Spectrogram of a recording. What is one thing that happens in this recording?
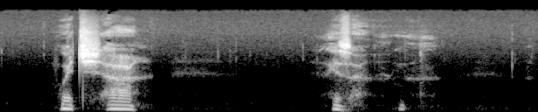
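An elderly man speaks calmly and closely into a microphone.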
